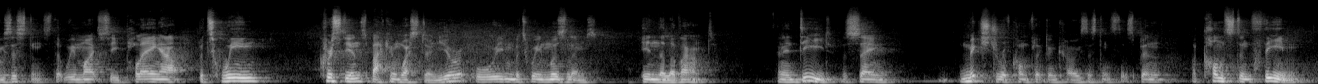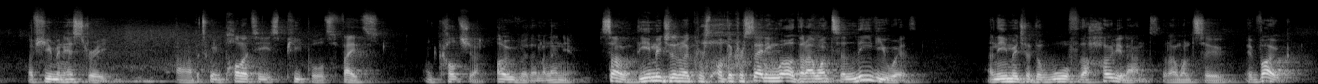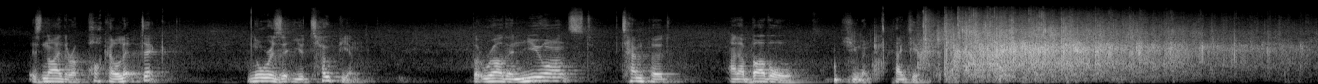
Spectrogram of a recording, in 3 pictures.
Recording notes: In a lecture from our 2013 History Weekend festival.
